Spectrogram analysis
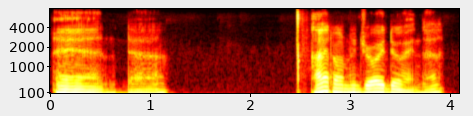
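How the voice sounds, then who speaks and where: A man's voice: lowish voice, steady tone, very slow, darkish tone, a little hiss or hum. Reflective man rambling in a dull lo-fi recording. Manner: rambling, reflective, with many fillers. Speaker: vlogger. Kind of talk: casual monologue to camera. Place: home room at night, lamp-lit.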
